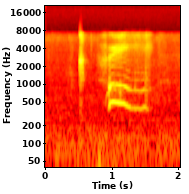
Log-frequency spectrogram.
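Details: Baby girl sneezing: a sharp little burst of air, then a brief high-voiced squeal; a single infant sneeze.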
